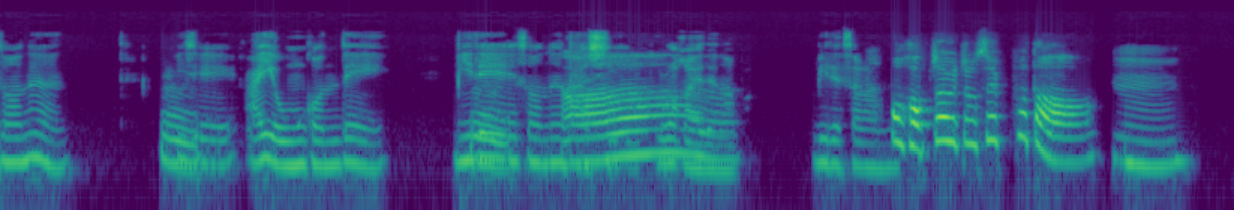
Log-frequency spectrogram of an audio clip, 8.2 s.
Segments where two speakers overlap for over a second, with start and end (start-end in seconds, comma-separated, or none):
3.1-4.9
